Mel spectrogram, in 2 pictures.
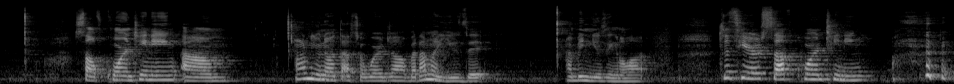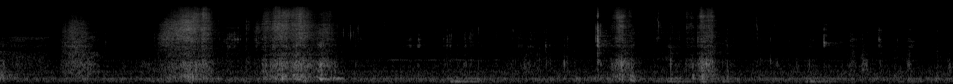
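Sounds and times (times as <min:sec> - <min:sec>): slurping noodles: 0:11.1 - 0:13.2
chewing with wet mouth clicks: 0:12.9 - 0:19.0.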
